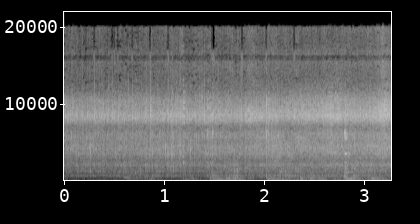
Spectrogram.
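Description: Spices with turmeric powder and salt sauté in a pan for a fish and cauliflower curry, producing a continuous hissing sizzle with light scraping from stirring throughout.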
